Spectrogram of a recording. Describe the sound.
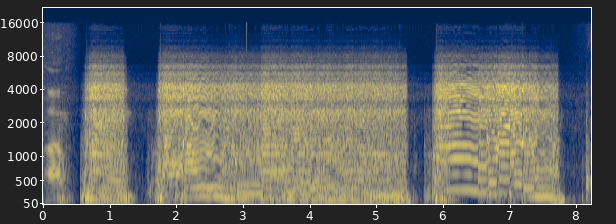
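Overdriven electric guitar, a Les Paul on its middle pickup position with a warm tube-like tone, tuned down slightly and strung with Dunlop 11–50 strings. Three loud bursts of sustained, ringing notes and chords are separated by short gaps.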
